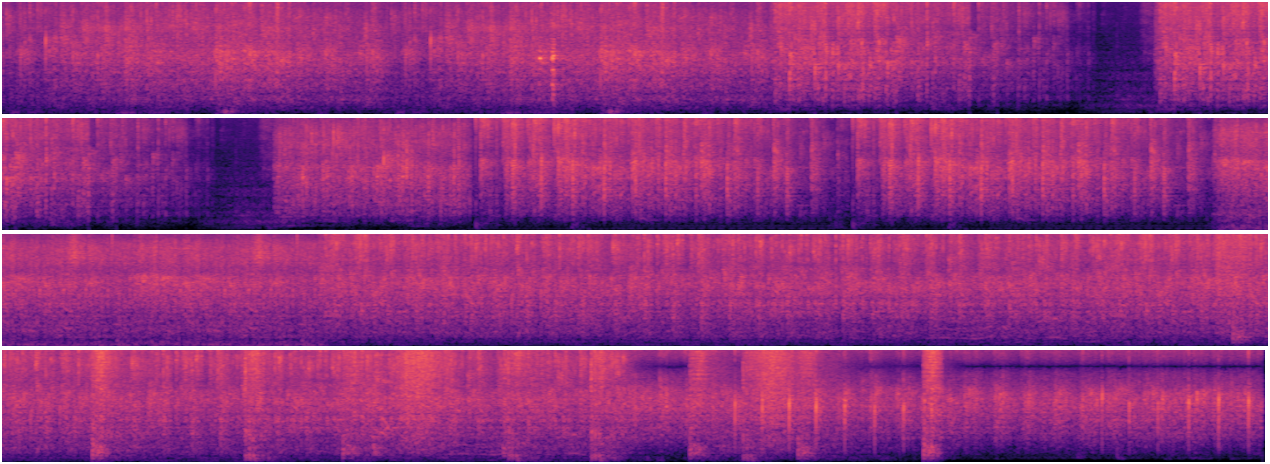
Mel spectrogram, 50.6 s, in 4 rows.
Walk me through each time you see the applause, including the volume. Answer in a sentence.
You can hear the applause from 0.0 to 50.5 s, at a steady volume.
